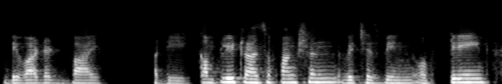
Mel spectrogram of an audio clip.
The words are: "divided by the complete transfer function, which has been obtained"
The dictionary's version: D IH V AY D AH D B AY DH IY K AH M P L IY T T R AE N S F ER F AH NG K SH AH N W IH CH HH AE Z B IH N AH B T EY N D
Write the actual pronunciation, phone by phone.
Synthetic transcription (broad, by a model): D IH V AY D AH D B AY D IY K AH M P L IY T T R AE N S ER F AH NG K SH AH N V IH CH HH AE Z B IH N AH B T EY N D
